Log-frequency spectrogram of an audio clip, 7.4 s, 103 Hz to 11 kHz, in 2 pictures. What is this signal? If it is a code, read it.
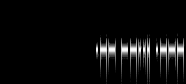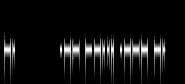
Morse code, heard as a keyed tone, about 27 wpm, 700 Hz. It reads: W7JN W7JN
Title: USA Call Signs - 4 Characters - Repeated 3x - 28wpm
